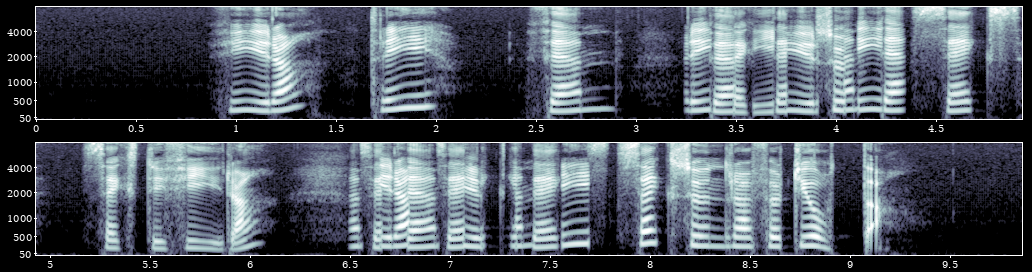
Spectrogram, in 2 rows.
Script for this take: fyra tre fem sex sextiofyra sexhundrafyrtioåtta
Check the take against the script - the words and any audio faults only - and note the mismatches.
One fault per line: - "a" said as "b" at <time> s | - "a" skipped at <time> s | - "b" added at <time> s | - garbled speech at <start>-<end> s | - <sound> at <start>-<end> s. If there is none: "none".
- garbled speech at 3.2-4.3 s
- garbled speech at 6.5-7.8 s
